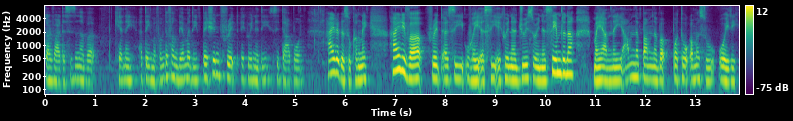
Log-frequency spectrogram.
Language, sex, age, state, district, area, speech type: Manipuri, female, 30-45, Manipur, Imphal West, urban, spontaneous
